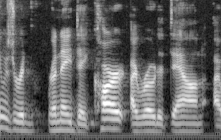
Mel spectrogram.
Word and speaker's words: Descartes: But it's not Descartes, it's just Descartes. The S is silent. So his name was Rene Descartes.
